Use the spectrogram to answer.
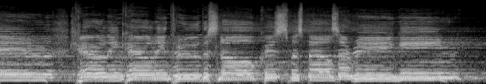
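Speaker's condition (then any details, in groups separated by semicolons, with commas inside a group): No condition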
